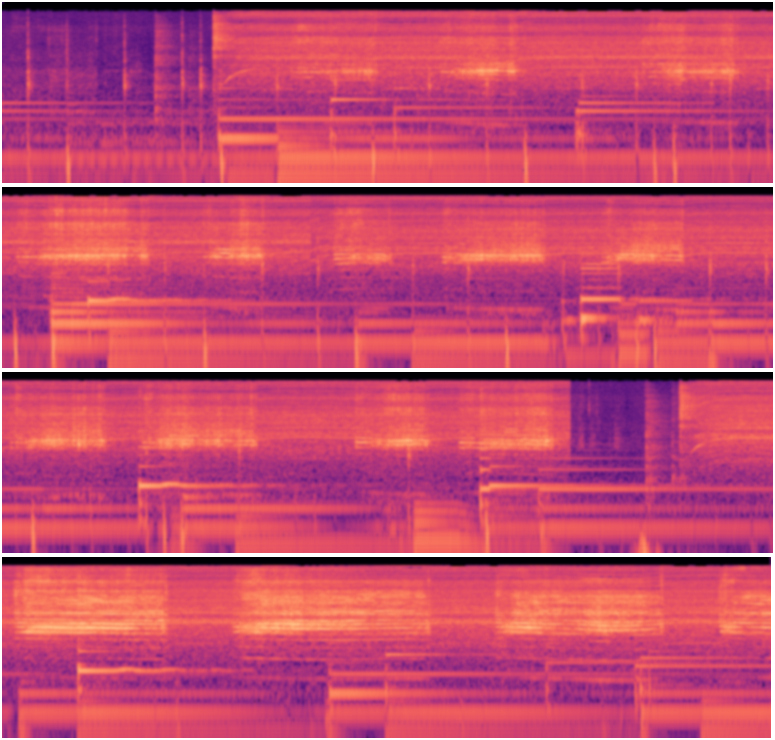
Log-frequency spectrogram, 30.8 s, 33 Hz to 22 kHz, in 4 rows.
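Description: A jeweller's high-speed rotary handpiece with a small burr whining in repeated short bursts as it cuts into an 18ct gold earring, preparing the seats for setting stones. The bursts are loudest near the end.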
